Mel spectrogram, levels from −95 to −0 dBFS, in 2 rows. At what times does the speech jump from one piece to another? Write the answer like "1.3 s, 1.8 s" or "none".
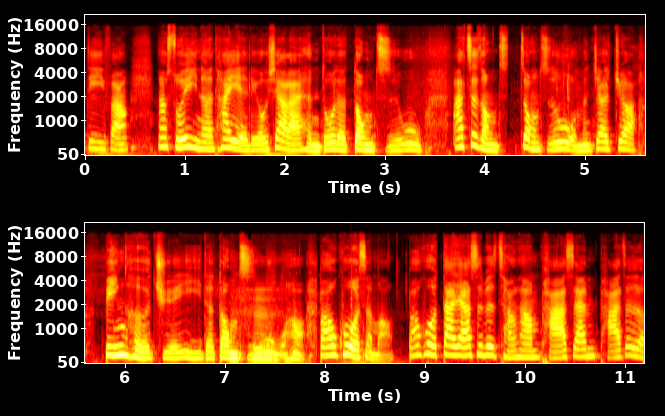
7.9 s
